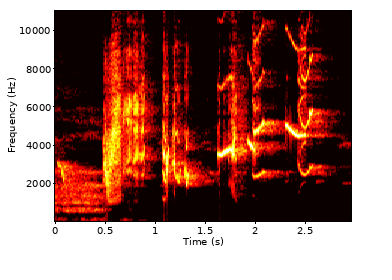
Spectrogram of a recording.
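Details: Oriental magpie-robin song used as a relaxed 'ngeplong' therapy to prompt a reluctant bird to sing: harsh buzzy bursts followed by clear whistled notes, some bending up and down, with short pauses between phrases.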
